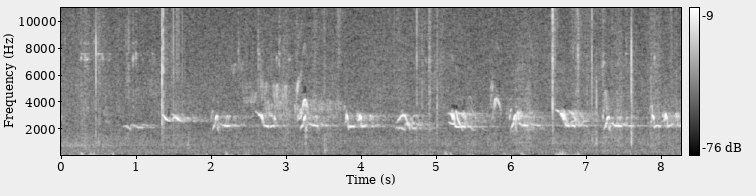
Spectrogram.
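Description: A bird calling over and over in short chirping notes, about two a second, over low, irregular thumps and rustling.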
